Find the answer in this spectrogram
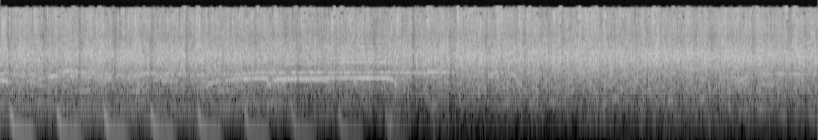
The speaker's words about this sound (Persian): قهرمان مورد تشویق گسترده تماشاگران قرار گرفت.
